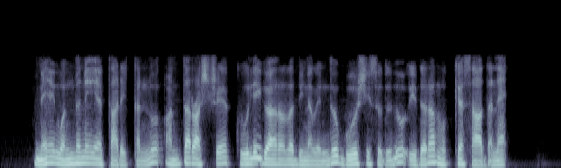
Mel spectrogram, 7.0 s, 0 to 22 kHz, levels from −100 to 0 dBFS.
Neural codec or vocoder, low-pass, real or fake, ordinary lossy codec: codec, 16 kHz, 1 kbps, FunCodec, trained on LibriTTS, 50 frames a second; 5.4 kHz; fake; none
